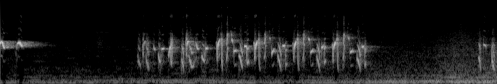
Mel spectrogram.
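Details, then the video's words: Yellow-vented bulbul in fighter-style song, used as a lure so other bulbuls join in: an opening slurred whistle, then a fast chattering run of bubbly, liquid notes lasting about two seconds. "SUARA trucukan faghter cocok buat pancingan supaya trucuk ikut faghter"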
